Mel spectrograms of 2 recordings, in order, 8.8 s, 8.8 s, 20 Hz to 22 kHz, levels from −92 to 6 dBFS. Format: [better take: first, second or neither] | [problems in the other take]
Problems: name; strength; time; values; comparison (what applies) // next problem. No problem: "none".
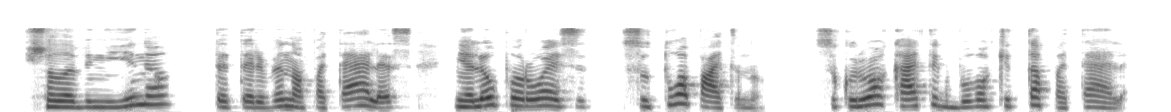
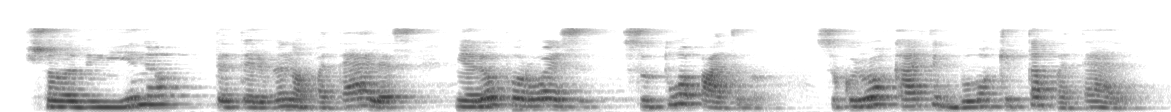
first | room echo; dies away in 0.7 s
